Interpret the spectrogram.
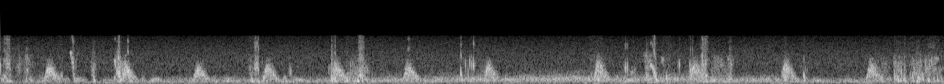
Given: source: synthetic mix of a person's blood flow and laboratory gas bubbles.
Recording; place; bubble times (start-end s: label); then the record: Doppler ultrasound of blood flow; subclavian vein
0.00-0.45 s: bubbles
0.58-0.65 s: bubbles
0.69-0.81 s: bubbles
0.90-0.98 s: bubbles
1.11-1.35 s: bubbles
2.47-2.67 s: bubbles
2.88-2.94 s: bubbles
3.27-3.40 s: bubbles
3.44-3.73 s: bubbles
4.07-4.13 s: bubbles
4.58-4.90 s: bubbles
5.89-6.04 s: bubbles
6.23-6.38 s: bubbles
6.43-6.71 s: bubbles
6.76-6.80 s: bubbles
6.86-7.35 s: bubbles
7.81-7.91 s: bubbles
8.00-8.08 s: bubbles
8.71-8.91 s: bubbles
8.94-9.45 s: bubbles
From the record:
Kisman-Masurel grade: 233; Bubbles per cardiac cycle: several, 3 to 8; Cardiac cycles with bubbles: 50 to 99%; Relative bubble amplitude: loud (0.450 to 0.775); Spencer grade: 3 (all of the cardiac periods contain showers or single bubble signals, but not dominating or overriding the cardiac motion signals); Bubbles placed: anywhere in the cardiac cycle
